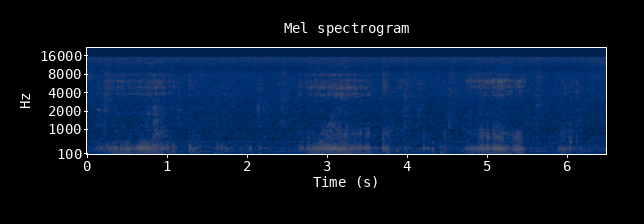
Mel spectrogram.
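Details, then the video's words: Bulldog asleep, snoring in three slow rumbling breaths about two seconds apart, each a low buzzy swell fading between, over steady background hiss. "Bulldog sleep"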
